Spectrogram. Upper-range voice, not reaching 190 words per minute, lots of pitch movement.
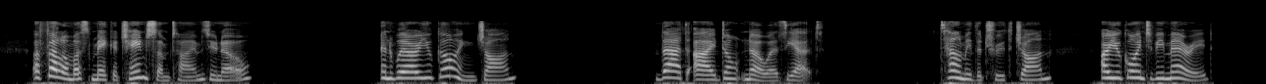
Yes: very high, 250 Hz; average, 150 wpm; wide, 5.8 semitones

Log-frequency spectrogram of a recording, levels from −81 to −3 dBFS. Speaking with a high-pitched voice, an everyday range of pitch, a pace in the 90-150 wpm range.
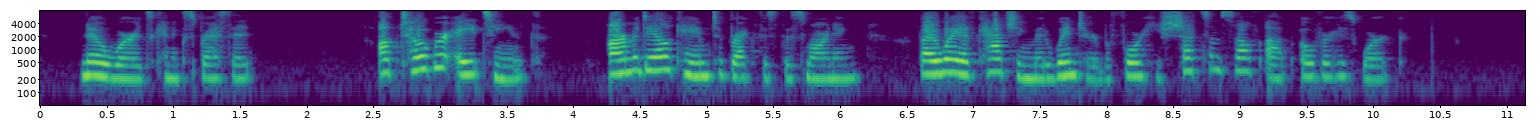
Yes: high, 245 Hz; average, 4.6 semitones; average, 140 wpm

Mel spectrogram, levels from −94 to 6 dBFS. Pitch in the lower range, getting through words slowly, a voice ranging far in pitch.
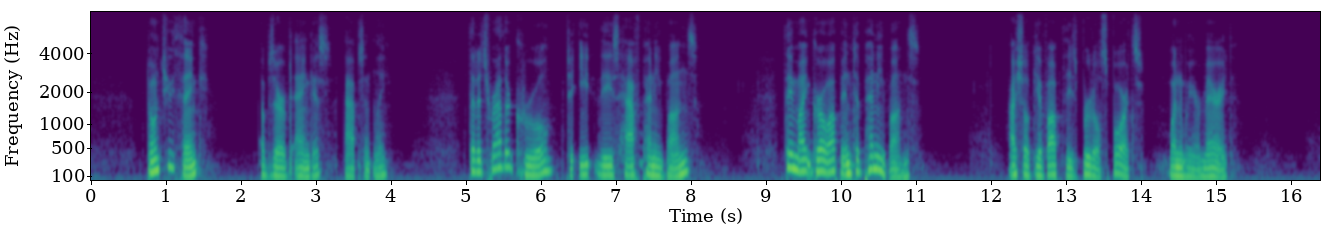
Yes: low, 115 Hz; slow, 120 wpm; wide, 6.4 semitones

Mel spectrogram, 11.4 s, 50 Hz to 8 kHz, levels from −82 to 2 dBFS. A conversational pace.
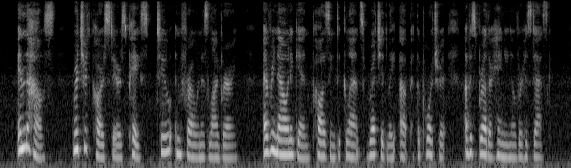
Yes: average, 165 wpm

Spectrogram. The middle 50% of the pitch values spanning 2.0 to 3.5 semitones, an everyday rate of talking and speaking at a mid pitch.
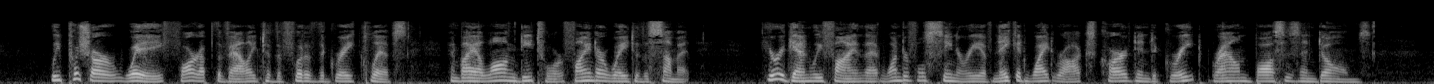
Yes: average, 3.1 semitones; average, 185 wpm; medium, 145 Hz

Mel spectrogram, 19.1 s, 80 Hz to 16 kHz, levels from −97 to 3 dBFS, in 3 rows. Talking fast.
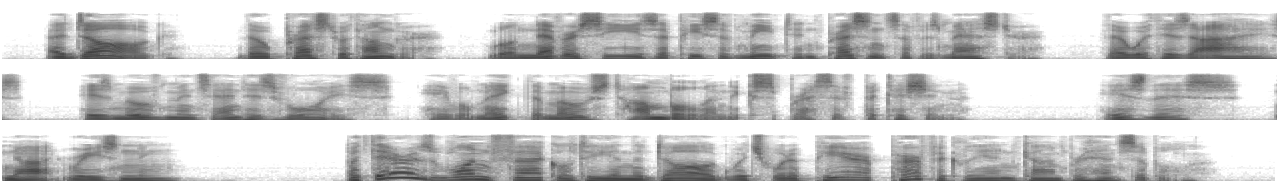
No: average, 165 wpm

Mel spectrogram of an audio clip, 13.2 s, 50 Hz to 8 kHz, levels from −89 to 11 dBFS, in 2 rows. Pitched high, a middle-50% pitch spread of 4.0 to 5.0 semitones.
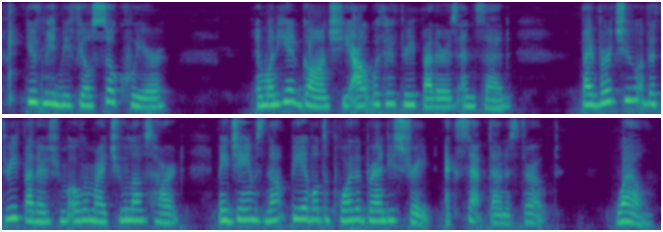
No: high, 225 Hz; average, 3.5 semitones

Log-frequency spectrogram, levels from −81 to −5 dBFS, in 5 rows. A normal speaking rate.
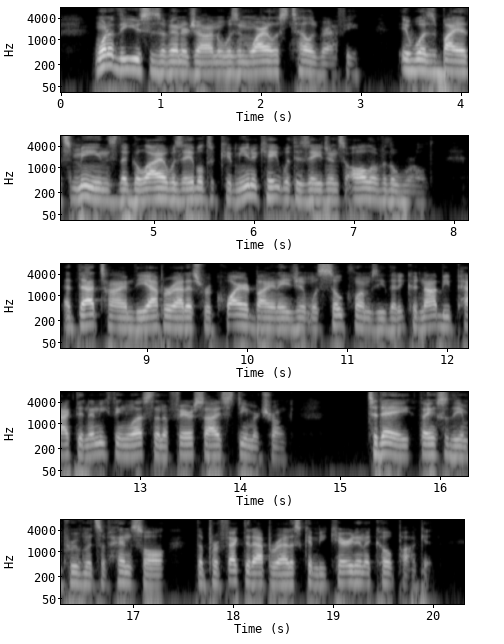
No: fast, 215 wpm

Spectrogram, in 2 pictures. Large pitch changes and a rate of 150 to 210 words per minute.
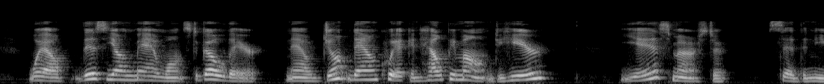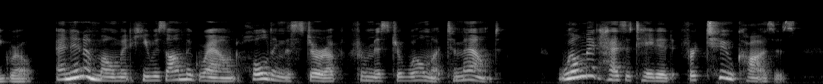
Yes: wide, 6.3 semitones; average, 170 wpm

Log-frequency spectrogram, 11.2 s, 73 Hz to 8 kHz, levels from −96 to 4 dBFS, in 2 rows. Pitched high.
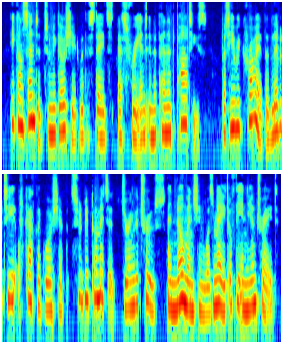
Yes: high, 210 Hz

